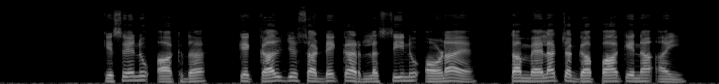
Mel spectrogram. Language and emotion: Punjabi, neutral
